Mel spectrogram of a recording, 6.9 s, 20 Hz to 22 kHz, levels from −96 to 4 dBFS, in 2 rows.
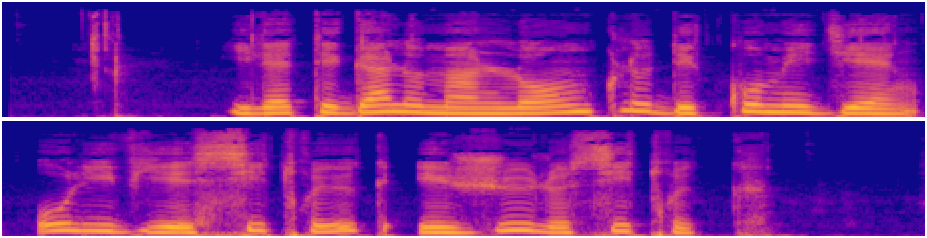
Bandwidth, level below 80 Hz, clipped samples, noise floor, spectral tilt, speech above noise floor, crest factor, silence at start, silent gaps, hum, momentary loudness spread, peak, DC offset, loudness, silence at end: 15.5 kHz; -38 dBFS; under 0.1%; -62 dBFS; -6 dB/octave; 43 dB; 16 dB; 0.35 s; none; none; 11 LU; -4 dBFS; under 0.1%; -19 LUFS; 0.5 s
